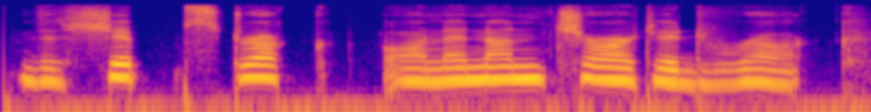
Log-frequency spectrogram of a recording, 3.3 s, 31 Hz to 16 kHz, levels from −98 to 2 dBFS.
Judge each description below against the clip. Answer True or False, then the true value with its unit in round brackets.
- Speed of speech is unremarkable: False (130 wpm)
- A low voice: False (180 Hz)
